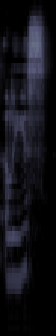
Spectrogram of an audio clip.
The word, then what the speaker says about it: Elise: And I did look up her name, and I believe it is pronounced Elise, just spelled different than what I'm used to.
